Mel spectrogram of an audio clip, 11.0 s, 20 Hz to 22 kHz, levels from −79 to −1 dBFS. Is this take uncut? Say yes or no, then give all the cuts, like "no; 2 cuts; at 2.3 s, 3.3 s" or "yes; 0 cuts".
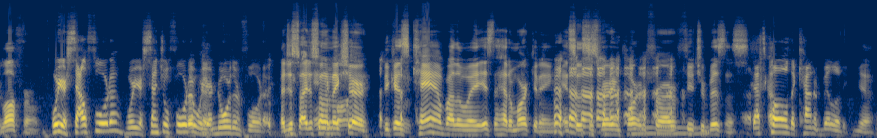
yes; 0 cuts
